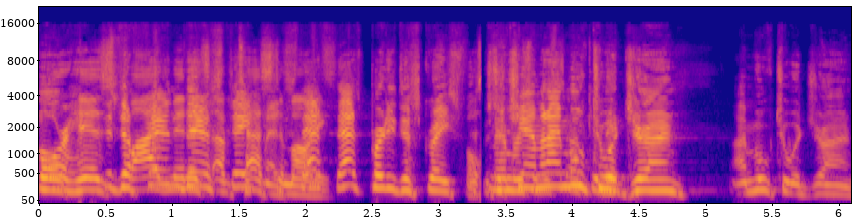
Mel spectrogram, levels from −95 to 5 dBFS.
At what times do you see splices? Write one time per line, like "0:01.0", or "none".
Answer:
0:03.2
